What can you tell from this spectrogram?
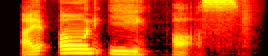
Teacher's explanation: Then our next syllable is omega new own. And then these two vowels are going to be pronounced separately from one another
